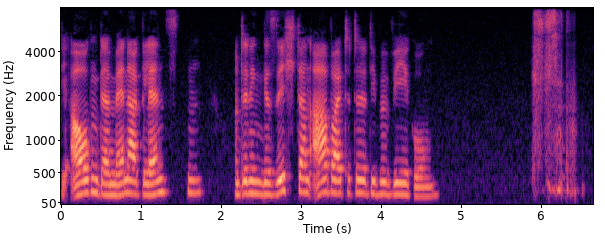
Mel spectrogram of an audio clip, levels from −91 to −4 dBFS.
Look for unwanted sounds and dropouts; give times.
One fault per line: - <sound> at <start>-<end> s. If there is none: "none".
- sneeze at 5.9-6.6 s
